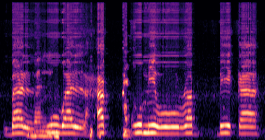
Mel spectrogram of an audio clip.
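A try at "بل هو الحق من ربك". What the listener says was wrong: Mir. Nun dah dimasukkan dalam ra. Maksudnya dia lenyap terus nun. Dia tak ada bunyi. Masuk bunyi ra terus.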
